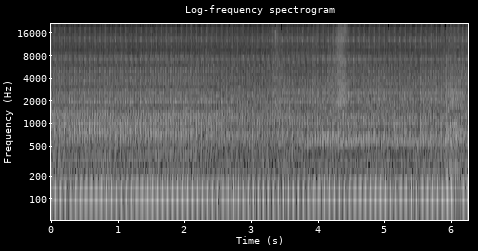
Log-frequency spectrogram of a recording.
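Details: Sniper 155 VVA single-cylinder motorcycle at 7 months old: steady, even low thump at a quick regular beat with no knocks or rattles; a clean idle.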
